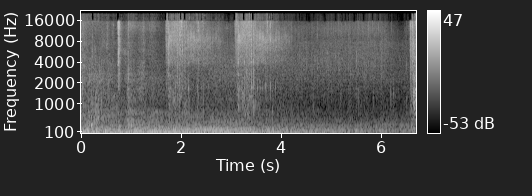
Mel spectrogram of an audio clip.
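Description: Booming fiery blasts from the Confringo spell in Hogwarts Legacy, a dense rolling explosion roar with several sharp bursts layered on top, loud and sustained before fading.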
